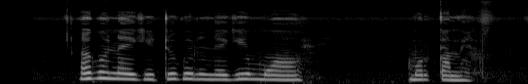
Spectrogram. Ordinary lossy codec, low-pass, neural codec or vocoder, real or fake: none; none; none; real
